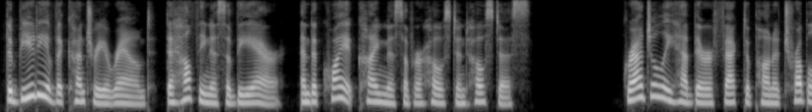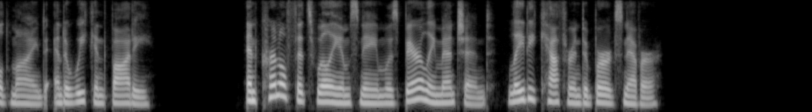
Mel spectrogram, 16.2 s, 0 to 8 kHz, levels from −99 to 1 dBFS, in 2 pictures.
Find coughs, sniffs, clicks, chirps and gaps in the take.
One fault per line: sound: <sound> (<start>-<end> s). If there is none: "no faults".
no faults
